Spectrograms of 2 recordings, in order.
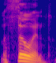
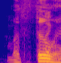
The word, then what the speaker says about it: Methuen: Methuen. Methuen. Like crystal meth, and then like and then Ewan.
